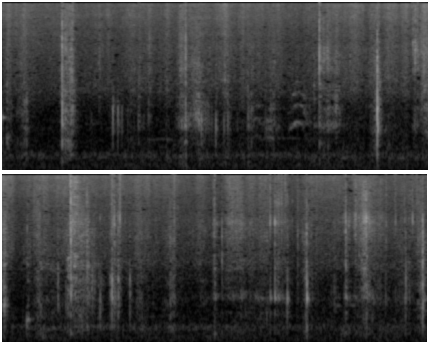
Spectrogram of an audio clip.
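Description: Puffed rice being stirred and tossed on a metal plate: irregular dry rustling scrapes and clicks, with one sharper click a little before four seconds in.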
